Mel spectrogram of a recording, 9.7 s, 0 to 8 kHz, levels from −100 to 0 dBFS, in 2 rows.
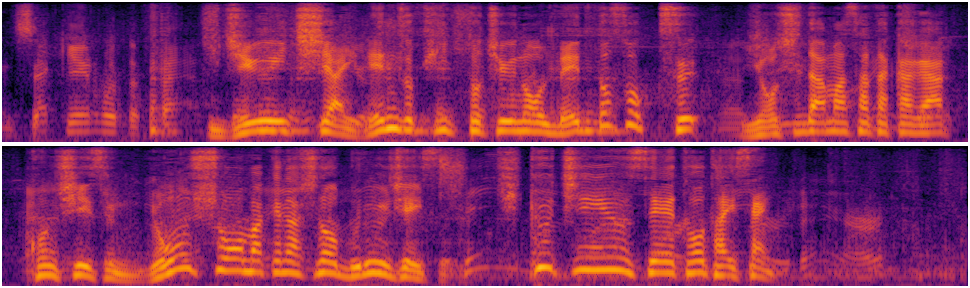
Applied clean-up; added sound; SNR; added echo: neural separator model SepFormer DNS4.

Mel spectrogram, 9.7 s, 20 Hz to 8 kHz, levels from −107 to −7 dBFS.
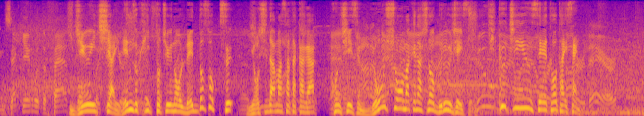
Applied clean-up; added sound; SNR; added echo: none; none; none; none.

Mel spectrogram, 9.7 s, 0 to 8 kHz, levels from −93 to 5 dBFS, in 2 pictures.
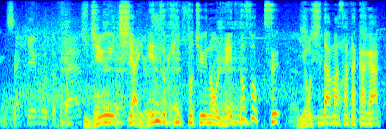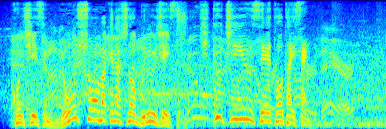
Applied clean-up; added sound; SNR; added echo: none; Fart; 13 dB; none.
